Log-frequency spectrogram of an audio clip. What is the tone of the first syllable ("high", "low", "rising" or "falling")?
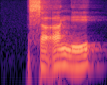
rising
